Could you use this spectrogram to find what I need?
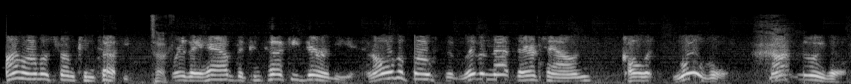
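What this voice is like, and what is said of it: Southern Kentucky-style accent. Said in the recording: “I get this wild accent from a place I've never lived.”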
